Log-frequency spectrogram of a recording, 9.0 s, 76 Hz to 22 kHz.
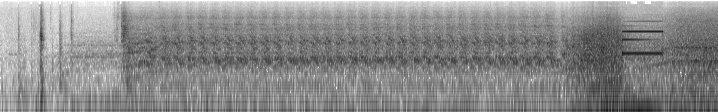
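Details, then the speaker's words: Combine diesel restarted with a jump pack after about 3 months' repair (cam roller and valve adjustment issue); starter cranks briefly, engine catches and settles into steady even idle, smoking a little, healthy. "yeah it's alive just smoking a littleit bit see like I've been waiting dang near 3 months to hear that sound again"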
